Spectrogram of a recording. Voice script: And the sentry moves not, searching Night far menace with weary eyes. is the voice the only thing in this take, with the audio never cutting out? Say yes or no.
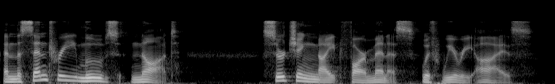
yes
